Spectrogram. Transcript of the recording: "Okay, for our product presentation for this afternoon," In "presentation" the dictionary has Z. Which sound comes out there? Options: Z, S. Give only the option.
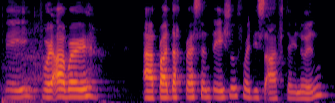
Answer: S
